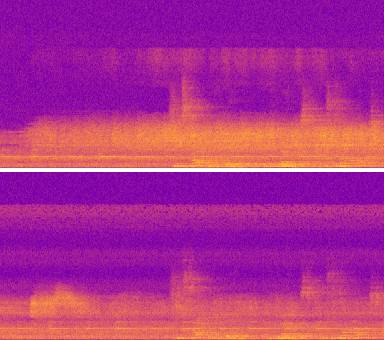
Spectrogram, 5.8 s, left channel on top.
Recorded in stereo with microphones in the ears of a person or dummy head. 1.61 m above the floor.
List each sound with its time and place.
2.5 s a woman speaking: 55° left (ahead or behind), 2 m; by 5.7 s 5° left (ahead or behind), 3 m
